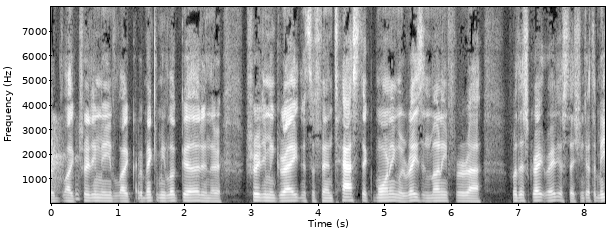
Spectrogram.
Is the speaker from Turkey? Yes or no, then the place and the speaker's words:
no; Alabama, United States; Now, I was raised in Alabama, so you've probably heard a little bit of that influence over this playlist.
